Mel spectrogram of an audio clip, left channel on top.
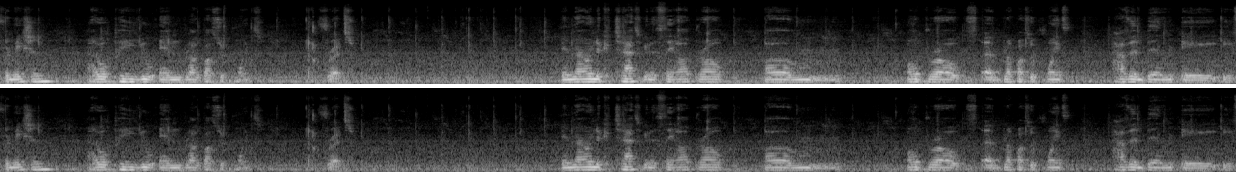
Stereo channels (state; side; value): quieter; right; 4.4 dB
